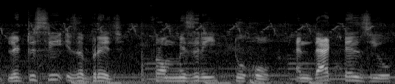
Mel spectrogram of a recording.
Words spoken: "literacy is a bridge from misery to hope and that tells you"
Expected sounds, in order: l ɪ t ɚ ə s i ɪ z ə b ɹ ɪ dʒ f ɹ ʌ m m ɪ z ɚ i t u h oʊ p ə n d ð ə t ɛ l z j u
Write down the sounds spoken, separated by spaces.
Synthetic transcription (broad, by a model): l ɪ t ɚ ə s i ɪ z ə b ɹ ɪ dʒ f ɹ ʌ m m ɪ z ɚ i t u h oʊ p ə n d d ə t ɛ l z j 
